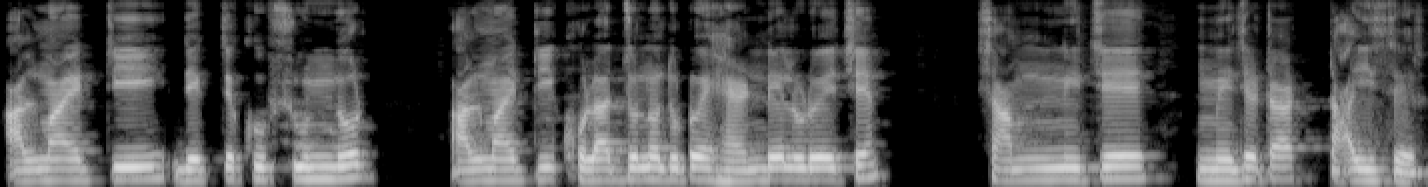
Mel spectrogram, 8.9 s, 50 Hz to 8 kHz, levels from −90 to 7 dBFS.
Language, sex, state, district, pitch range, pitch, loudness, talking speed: Bengali, male, West Bengal, Dakshin Dinajpur, 130-145 Hz, 140 Hz, -16 LUFS, 105 wpm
